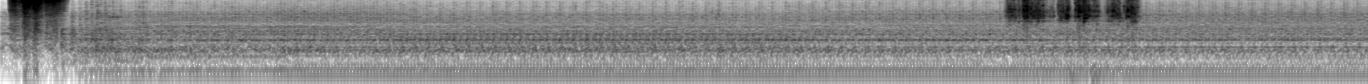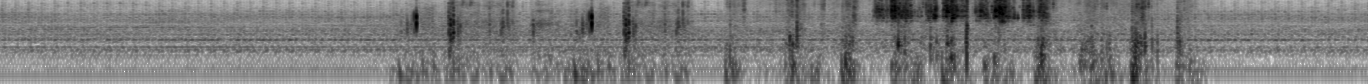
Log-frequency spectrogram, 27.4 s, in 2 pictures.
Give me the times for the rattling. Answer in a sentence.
The rattling can be heard from 0.1 to 0.7 s, from 10.1 to 11.4 s and from 22.4 to 24.1 s.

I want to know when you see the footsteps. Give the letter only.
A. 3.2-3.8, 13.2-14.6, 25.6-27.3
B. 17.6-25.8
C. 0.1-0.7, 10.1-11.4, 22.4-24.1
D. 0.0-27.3
B.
